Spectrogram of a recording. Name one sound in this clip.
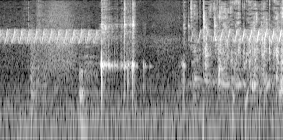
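Water pours into a metal cup.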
